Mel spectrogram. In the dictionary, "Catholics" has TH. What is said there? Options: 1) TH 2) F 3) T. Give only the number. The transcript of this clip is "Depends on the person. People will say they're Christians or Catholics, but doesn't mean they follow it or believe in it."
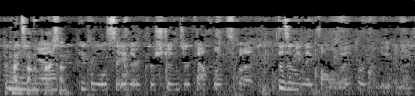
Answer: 1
